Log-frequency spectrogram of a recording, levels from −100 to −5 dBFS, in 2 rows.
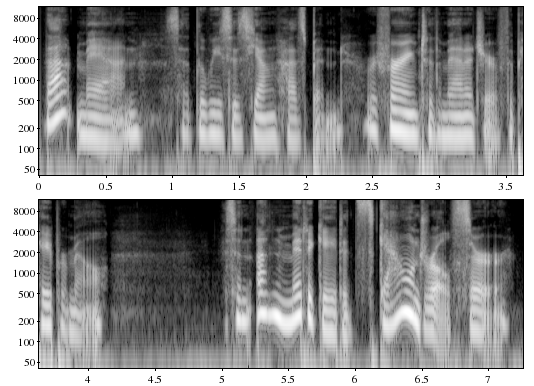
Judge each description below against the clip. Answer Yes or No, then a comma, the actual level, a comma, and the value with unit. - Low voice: No, medium, 170 Hz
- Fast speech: No, average, 155 wpm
